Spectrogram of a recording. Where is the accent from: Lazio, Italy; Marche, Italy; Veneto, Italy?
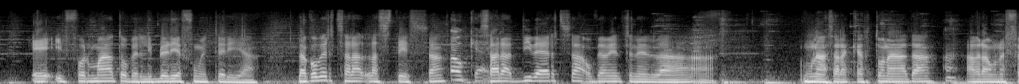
Lazio, Italy; Rome; lo dico da romano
